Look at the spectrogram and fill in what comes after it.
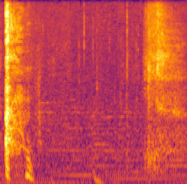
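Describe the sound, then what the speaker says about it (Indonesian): A single close cough bursts out with a short throaty follow-up, a pause, then a breathy exhale, from a person outdoors at the Sejuta Pohon Kelapa coconut grove in Cibuntu, Kuningan. "Aduh, lagi batuk ya."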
